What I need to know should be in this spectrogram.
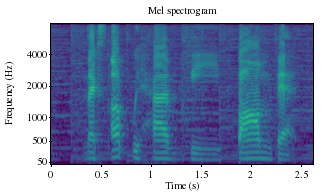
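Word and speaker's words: Bombhead: Side note, I've always pronounced the name as Bomb Bed, but then I thought maybe we're supposed to pronounce it as, the word bombed. But then I double checked on the wiki and yes, I was right from the beginning. We're supposed to pronounce it as Bomb Bed, like bomb head.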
